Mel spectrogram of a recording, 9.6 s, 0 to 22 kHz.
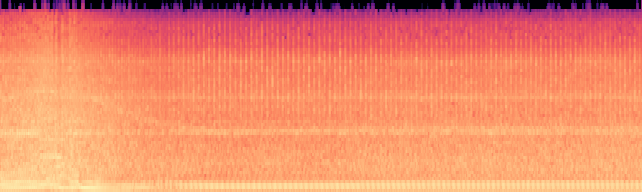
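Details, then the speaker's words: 1956 VW Beetle engine just started on a swapped-in Solex 34 PICT 3 carburetor: a steady idle with a quick, regular pop-pop-pop. It is an exhaust leak at the heat riser flanges, which have no bolts fitted, not valves. "you did probably notice it's a little bit of a Papa Papa Papa Papa sound it's not valves that sound you're actually hearing is the heat risers right here because I don't have the bolts in either side so you're hearing that popping"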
